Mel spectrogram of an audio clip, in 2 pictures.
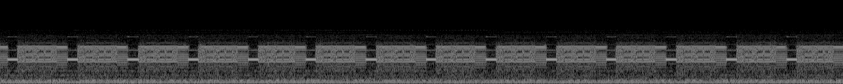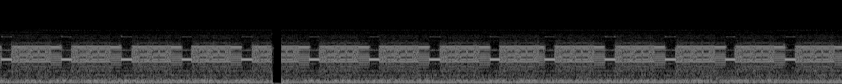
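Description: Steady buzzing hum on a phone or radio feed, pulsing evenly about two to three times a second, with a brief dropout about 11 seconds in.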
